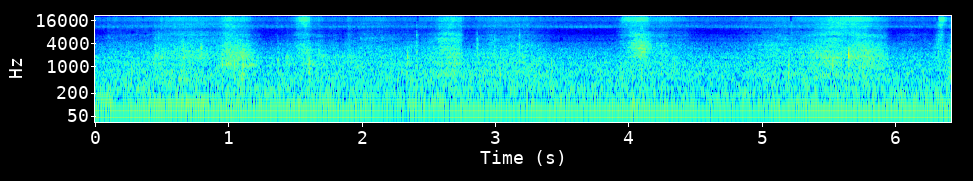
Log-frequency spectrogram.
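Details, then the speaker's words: 2007 Nissan Primera P12, 170,000 km, cold start at -17°C, steering turned; power steering previously whined: smooth, even engine hum, no pump whine or groan, steering healthy. "чего-нибудь слышите Я ничего не слышу я слышу только Как ровно работает моторчик"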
